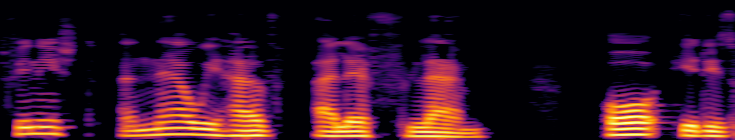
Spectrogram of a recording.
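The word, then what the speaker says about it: ال: which we just finished and now we have alef Lam or it is also more formally known as so let's jump straight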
